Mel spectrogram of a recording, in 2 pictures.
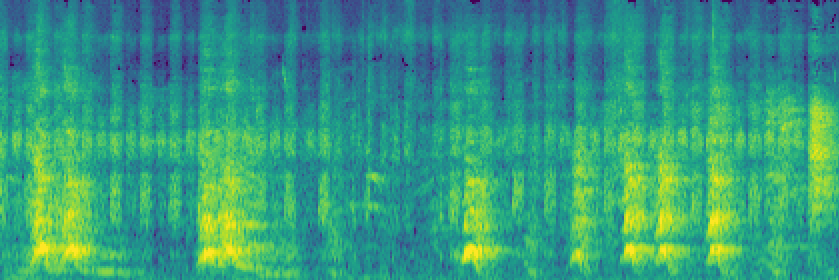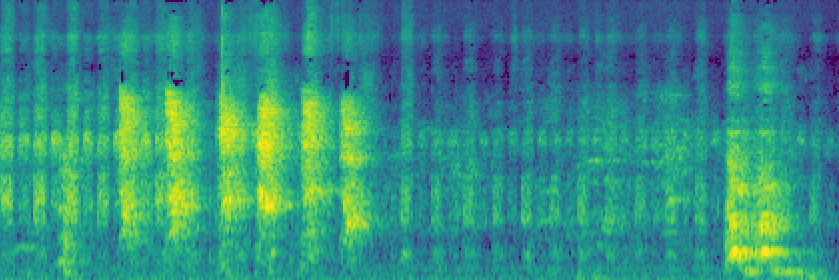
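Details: Rottweiler barking aggressively to threaten another dog: forceful, deep barks in single and paired bursts with pauses, then a quick run of about eight barks, ending in a final double bark after a few seconds of quiet.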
